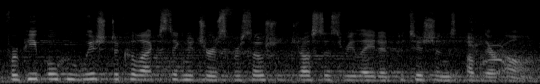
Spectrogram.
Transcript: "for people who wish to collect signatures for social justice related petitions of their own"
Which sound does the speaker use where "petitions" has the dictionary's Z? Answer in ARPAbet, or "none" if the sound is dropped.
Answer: Z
